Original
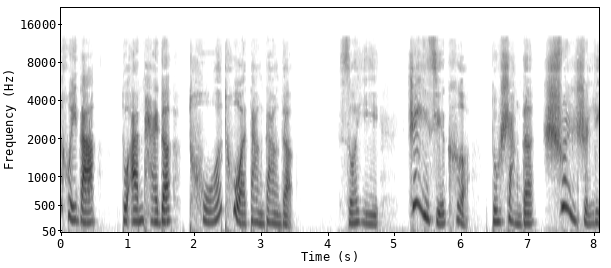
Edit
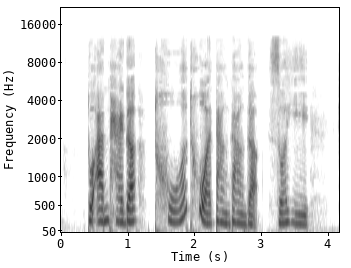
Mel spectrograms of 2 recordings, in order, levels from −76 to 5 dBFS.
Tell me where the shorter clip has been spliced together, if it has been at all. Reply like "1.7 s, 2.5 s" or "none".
3.0 s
